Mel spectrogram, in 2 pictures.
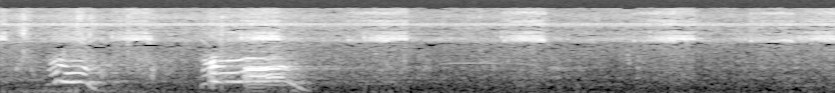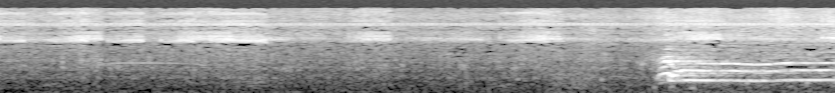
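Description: Distant hunting hounds giving voice on the trail of wild boar: two short falling barks in the first second and a half, then a long drawn-out bay near the end.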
